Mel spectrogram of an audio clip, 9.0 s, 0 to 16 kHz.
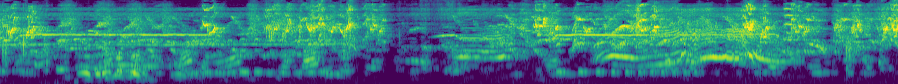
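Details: Lovebirds at a Papua singing contest on 31 October 2021, Lovebird B mixed class; long ngekek song. Wavering whistled and buzzy trills with sustained thin tones, several birds overlapping throughout.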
